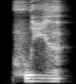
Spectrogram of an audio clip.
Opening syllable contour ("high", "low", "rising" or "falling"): low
